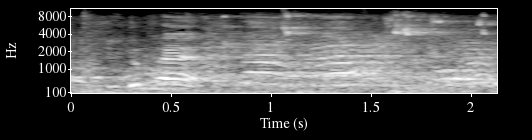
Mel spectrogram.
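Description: Live basketball game sounds in a gymnasium: raised voices shouting from players and spectators over the thuds of a ball being dribbled, echoing in the hall.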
